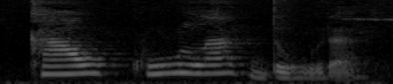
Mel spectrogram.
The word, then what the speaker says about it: calculadora: A tia já explicou que a letrinha L, ela tem som de U muitas vezes.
